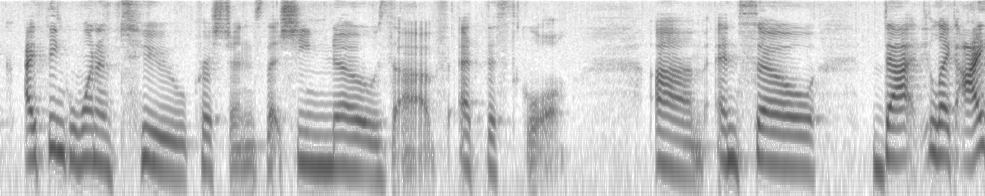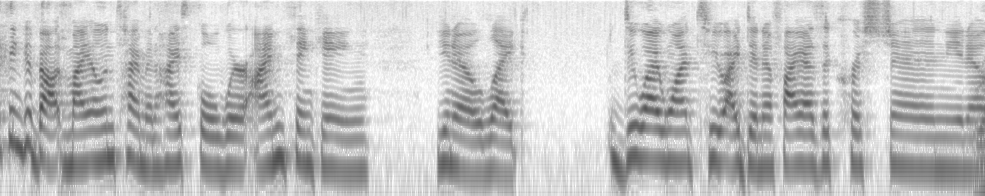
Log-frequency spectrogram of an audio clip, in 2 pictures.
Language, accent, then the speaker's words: English; the South, United States; when I grew up in the South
